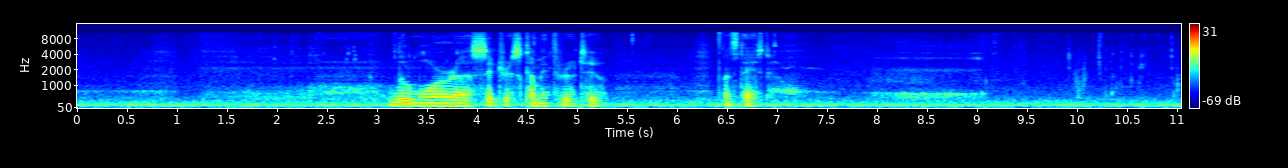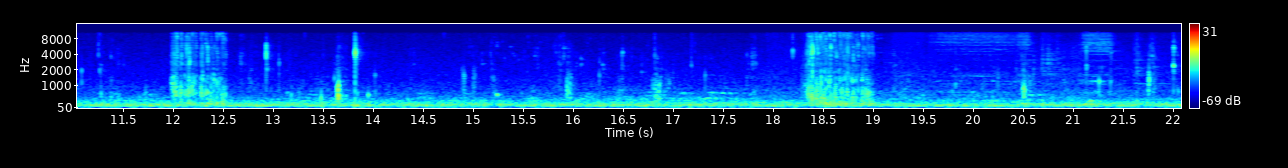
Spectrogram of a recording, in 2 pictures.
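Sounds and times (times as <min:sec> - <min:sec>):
wet mouth clicks: 0:09.9 - 0:14.1, 0:18.2 - 0:19.0
hissing slurps: 0:12.0 - 0:12.6, 0:18.3 - 0:19.1.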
